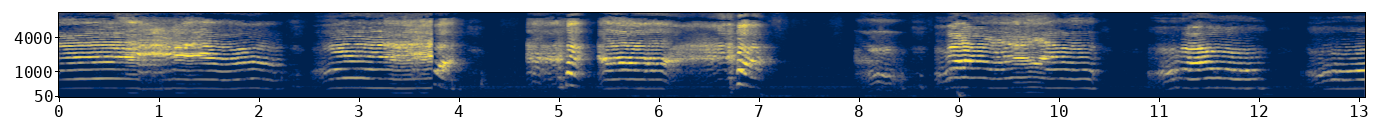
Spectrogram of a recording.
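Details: An infant, the recorder's niece, cries nonstop in repeated loud, high-pitched wails with brief gasping pauses between them.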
